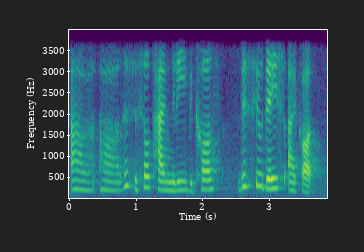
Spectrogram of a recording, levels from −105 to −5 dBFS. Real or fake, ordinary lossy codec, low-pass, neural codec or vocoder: fake; none; 3.6 kHz; codec, 16 kHz, 0.8 kbps, ZipCodec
